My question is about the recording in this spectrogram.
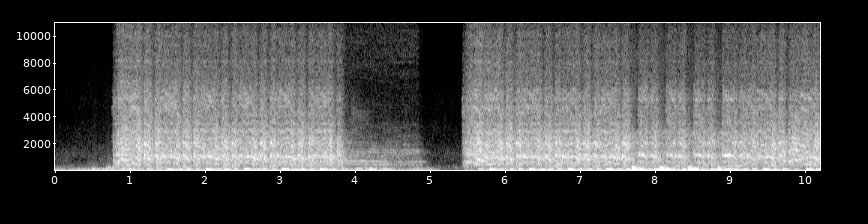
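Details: BMW K100 café racer first start after rewiring, tank newly fitted and fuelled: starter churns in two long runs with uneven puffs, almost catching but never running, a cranking no-start; owner suspects the battery died and will recharge.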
